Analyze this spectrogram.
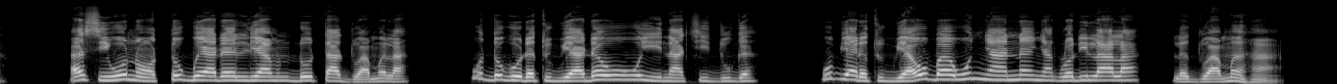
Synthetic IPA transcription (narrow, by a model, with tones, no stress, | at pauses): e˦si˨wo˦nɔ̃˨t̪o˦ɡ͡be˦a˨ɖɛ˦li˦a˦mɖo˦t̪a˦d̪u˨a̰˨mɛ̃˦la˦ | wo˦d̪o˦ɡo˨ɖɛ˨t̪u˨ɡ͡bi˨a˨ɖɛ˦wo˦wo˦ji˨nã˨t͡ɕi˦d̪u˦ɡɛ˦ | wo˦bi˦a˨ɖɛ˨t̪u˨ɡ͡bi˨a˨wo˦bɛ˦wo˦ɲã˦nɛ̃˦ɲã˦ɡ͡blɔ˨ɖi˦la˦la˦ | lɛ˨d̪u˨a˨mɛ̃˨ɦã̰˨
